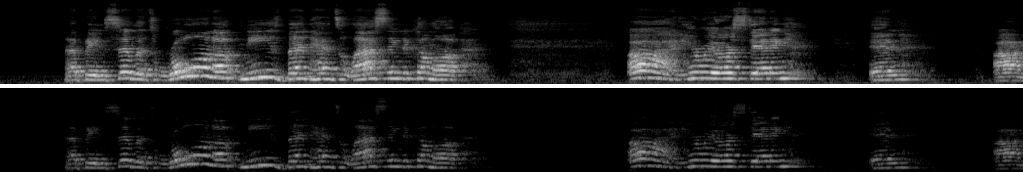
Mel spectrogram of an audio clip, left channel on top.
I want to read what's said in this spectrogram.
That being said, let's roll on up. Knees bent, head's the last thing to come up. And here we are standing in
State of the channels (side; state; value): right; quieter; 19.3 dB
